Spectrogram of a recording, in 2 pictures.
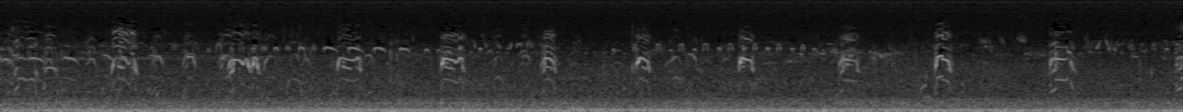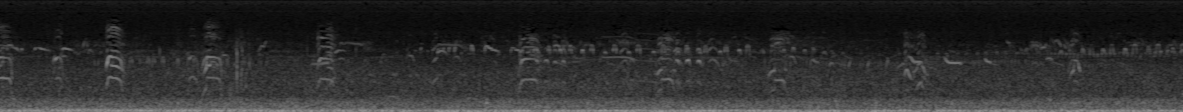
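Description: Birds calling: short, hooked calls repeated about once a second, thinning out after about twenty seconds, over a steady low rumble.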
